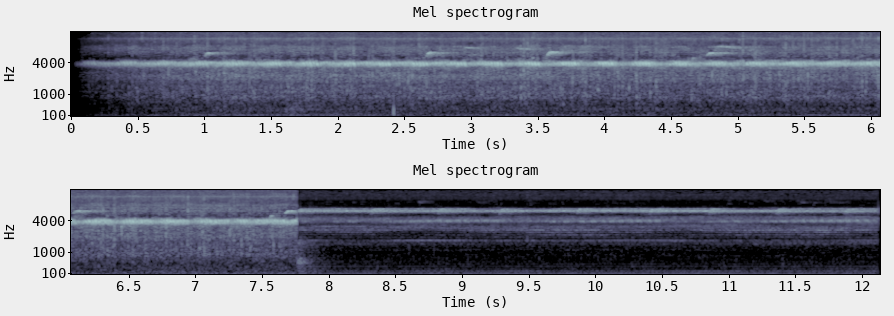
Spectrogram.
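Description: Night-time insect chorus: a steady, slightly pulsing high trill with a few short chirps above it. About eight seconds in it cuts off abruptly to a much fainter ambience of thin, steady high tones.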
